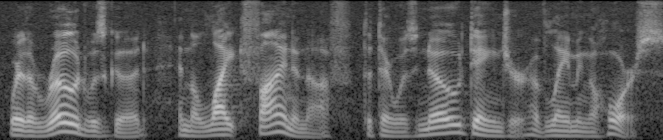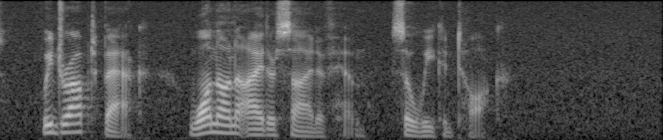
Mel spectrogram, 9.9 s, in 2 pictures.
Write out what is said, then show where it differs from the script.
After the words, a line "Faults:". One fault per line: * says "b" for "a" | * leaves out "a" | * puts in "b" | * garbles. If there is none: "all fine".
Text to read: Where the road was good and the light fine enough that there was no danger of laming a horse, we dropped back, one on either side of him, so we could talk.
Where the road was good and the light fine enough that there was no danger of laming a horse, we dropped back, one on either side of him, so we could talk.
Faults:
all fine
